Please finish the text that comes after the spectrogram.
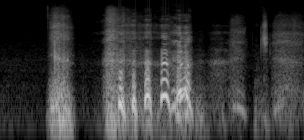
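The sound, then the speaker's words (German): A person does a vocal imitation of the growl of Chewbacca, the Wookiee from Star Wars: a short rough burst, then a longer warbling, throaty roar that trails off into breathy rasps, loud. “das Sollte Chewbacca gerade darstellen.”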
